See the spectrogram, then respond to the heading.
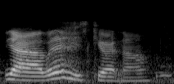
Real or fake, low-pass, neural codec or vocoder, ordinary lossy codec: real; none; none; none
